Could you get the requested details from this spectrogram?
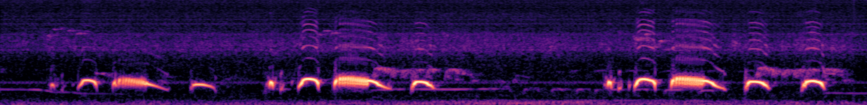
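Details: Lure recording of an actively calling spotted dove: three phrases of clipped arched coos, each with a long sliding croon, separated by pauses of a few seconds. A steady low tone continues throughout.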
